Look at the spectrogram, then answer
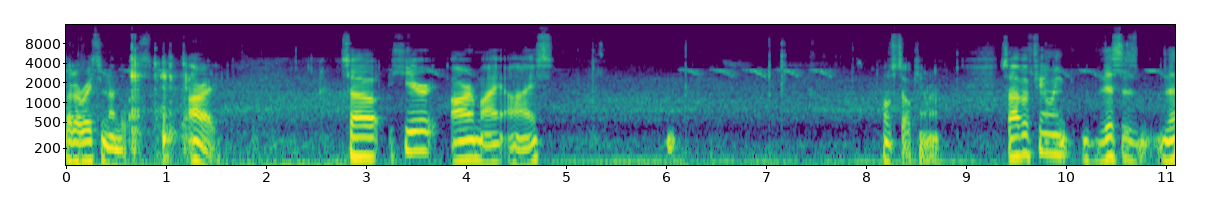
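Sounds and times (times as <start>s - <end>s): steady low rumble: 0.0s - 11.0s
bird chirping: 2.3s - 11.0s.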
